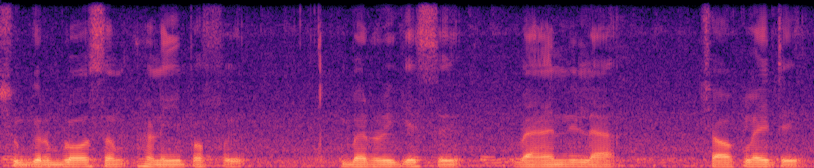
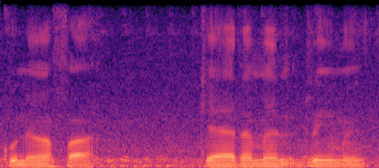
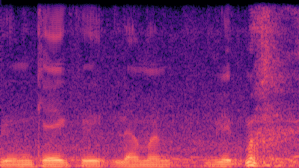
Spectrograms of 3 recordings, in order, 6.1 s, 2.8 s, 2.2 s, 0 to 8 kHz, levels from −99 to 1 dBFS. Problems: background sounds at intervals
